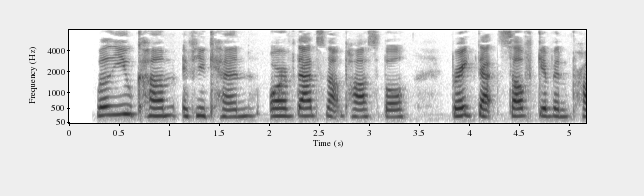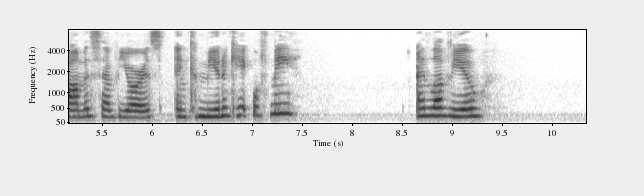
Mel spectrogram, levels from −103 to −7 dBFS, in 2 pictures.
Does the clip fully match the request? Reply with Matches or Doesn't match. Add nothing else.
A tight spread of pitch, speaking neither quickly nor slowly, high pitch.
Matches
